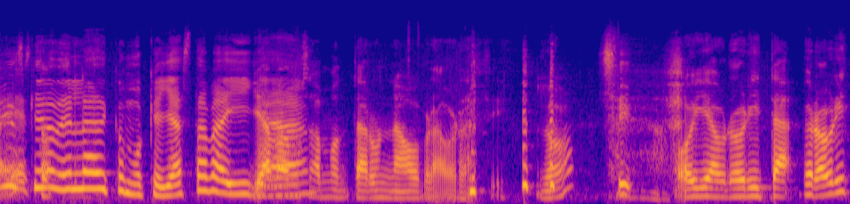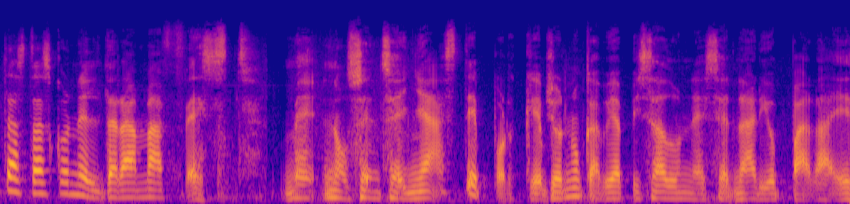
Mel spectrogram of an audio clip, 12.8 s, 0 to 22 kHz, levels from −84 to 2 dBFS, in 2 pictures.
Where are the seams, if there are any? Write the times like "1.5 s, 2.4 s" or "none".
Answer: 8.4 s, 10.5 s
